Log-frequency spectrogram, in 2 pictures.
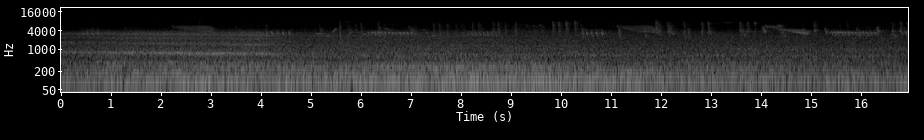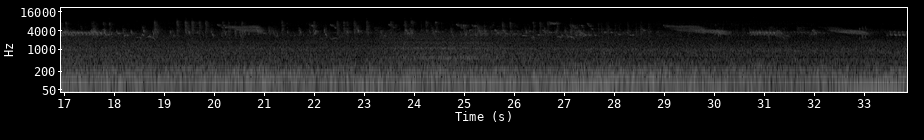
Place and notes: allotment, Treptow, Berlin - abandoned garden, plane crossing
Sonic exploration of areas affected by the planned federal motorway A100, Berlin.
(SD702, Audio Technica BP4025)
Berlin, Deutschland, European Union, 12 May 2013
